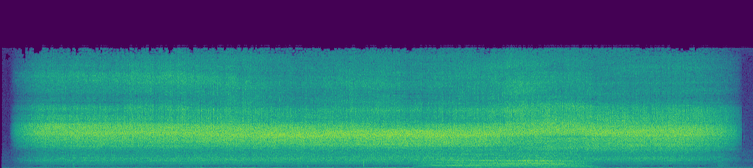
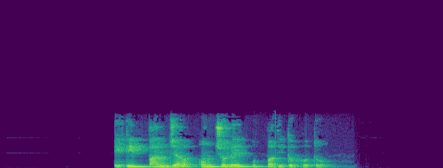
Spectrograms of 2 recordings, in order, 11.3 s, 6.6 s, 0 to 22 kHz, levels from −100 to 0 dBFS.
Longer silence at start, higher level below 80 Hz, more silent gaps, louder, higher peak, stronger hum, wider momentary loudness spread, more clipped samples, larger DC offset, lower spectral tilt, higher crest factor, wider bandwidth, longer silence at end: second, 0.2 s vs 1.7 s; first, -44 dBFS vs -54 dBFS; neither; first, -11 LUFS vs -16 LUFS; about the same, 0 dBFS vs -2 dBFS; neither; second, 3 LU vs 11 LU; neither; neither; second, 2 dB/octave vs -6 dB/octave; about the same, 14 dB vs 16 dB; first, 16.5 kHz vs 7 kHz; second, 0.2 s vs 1.7 s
